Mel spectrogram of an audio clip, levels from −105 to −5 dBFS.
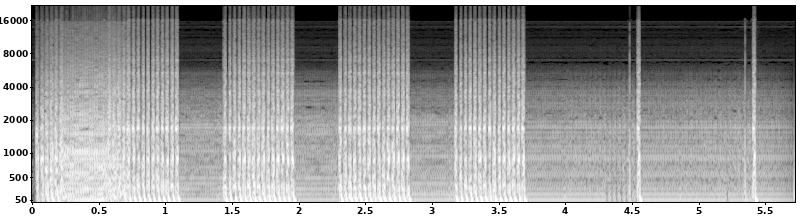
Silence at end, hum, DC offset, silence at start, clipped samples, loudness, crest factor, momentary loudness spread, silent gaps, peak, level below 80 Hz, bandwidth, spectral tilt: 0 s; none; 0.6%; 0 s; 7%; -6 LUFS; 6 dB; 16 LU; none; 0 dBFS; -12 dBFS; 17 kHz; -5.5 dB/octave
